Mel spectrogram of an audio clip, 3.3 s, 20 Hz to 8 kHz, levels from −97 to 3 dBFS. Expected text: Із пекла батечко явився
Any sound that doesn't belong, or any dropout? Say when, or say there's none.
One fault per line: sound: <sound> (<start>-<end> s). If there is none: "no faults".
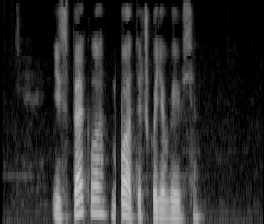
sound: dropout (1.4-1.5 s)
